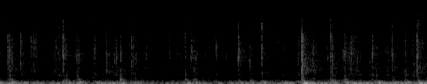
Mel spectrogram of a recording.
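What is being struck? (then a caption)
Plastic computer keyboard. Fingertips of both hands type on the keys of a full-size black plastic RGB-backlit keyboard resting on a desk, its hollow plastic housing giving each press a light clack. The keystrokes come in a quick, irregular stream of short, bright clicks that die away almost instantly, over a steady low hum.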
